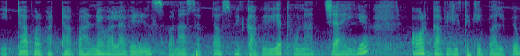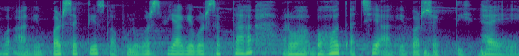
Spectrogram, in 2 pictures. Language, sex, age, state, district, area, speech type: Hindi, female, 30-45, Bihar, Vaishali, urban, spontaneous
